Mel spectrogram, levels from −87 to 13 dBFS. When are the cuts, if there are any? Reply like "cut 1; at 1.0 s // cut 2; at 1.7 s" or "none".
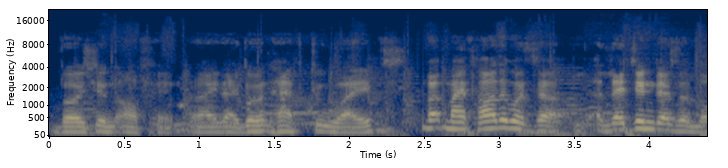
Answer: cut 1; at 2.5 s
